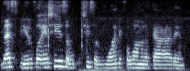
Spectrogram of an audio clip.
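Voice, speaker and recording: A woman's voice: low voice, moderate pace, a little mellow, a little hiss or hum, rough recording. A woman hosting a talk show, asking her guest encouraging questions. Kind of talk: interview hosting.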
